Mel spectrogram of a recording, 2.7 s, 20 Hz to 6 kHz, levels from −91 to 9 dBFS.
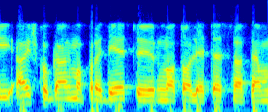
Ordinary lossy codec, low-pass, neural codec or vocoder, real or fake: AAC, 48 kbps; 5.4 kHz; none; real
